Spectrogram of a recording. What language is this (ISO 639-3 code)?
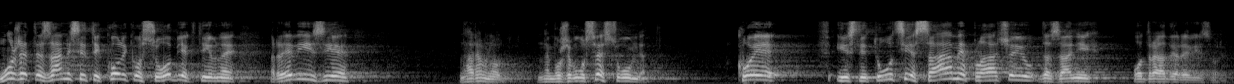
hrv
